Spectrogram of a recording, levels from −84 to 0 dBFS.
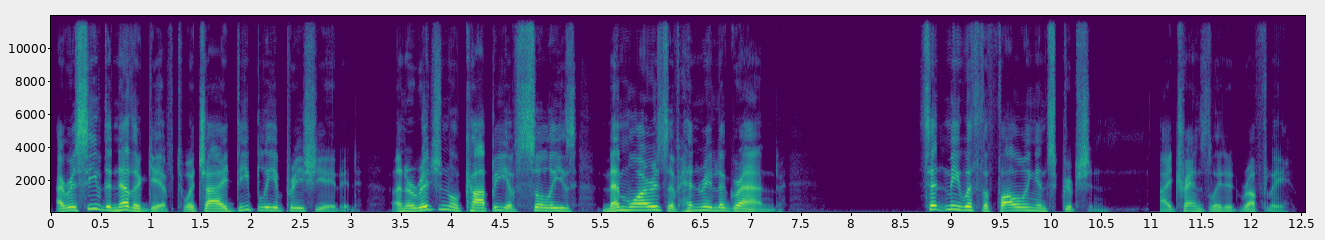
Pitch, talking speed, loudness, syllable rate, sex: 160 Hz, 135 wpm, -19 LUFS, 4.7 syllables/s, male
